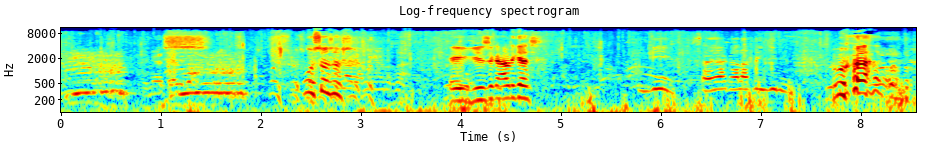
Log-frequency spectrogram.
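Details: Giant, rare Pegon cattle at Mojokerto, Indonesia, giving several drawn-out, tonal moos of under a second each, some rising and wavering, over a low rumble with men talking nearby.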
